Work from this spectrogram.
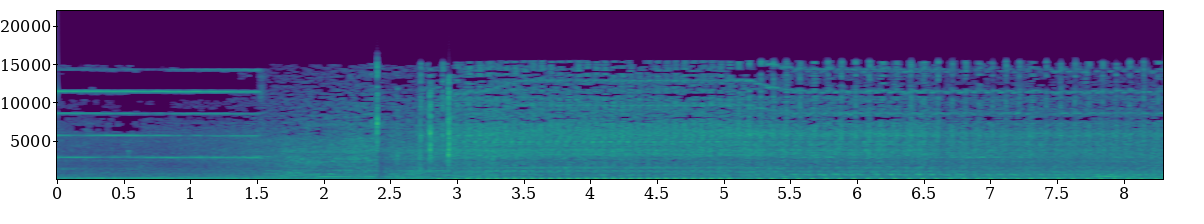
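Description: A rebuilt 2015 Honda BeAT X scooter engine is cranked and catches, settling into a loud, close, rhythmic idle with a steady pulsing chug and mechanical clatter.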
